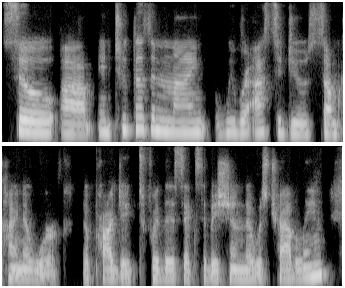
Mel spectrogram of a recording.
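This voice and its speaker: In an American accent, a woman with an ordinary speaking voice talks at a moderate pace and medium pitch with ordinary pitch variation, on a very clean recording with a silent background. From Mexico, then East Los Angeles. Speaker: artist. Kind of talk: lecture.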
